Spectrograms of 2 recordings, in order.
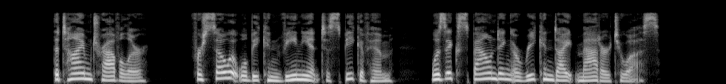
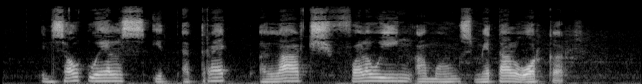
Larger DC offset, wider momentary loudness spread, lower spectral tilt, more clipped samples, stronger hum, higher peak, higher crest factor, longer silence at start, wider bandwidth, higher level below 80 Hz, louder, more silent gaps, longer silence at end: neither; second, 10 LU vs 16 LU; first, -4.5 dB/octave vs -3 dB/octave; neither; neither; about the same, 0 dBFS vs 0 dBFS; about the same, 16 dB vs 20 dB; first, 0.55 s vs 0.4 s; second, 12 kHz vs 16 kHz; second, -58 dBFS vs -48 dBFS; about the same, -15 LUFS vs -17 LUFS; neither; about the same, 0.7 s vs 0.65 s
